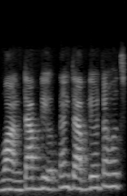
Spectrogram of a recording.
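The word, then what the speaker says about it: one: কারণ ওয়ান এর উচ্চারণটা ওয়া, ডাব্লিউ এ এন, ওয়ান, ডাব্লিউটা হচ্ছে কনসোনেন্ট।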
